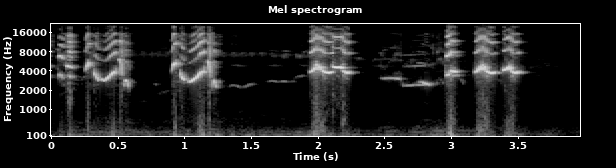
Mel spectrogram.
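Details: Oriental magpie-robin singing to provoke other birds in fighting mode: looping harsh phrases, soft thin whistles, then a few loud rasping bursts.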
